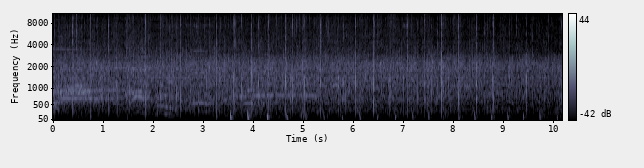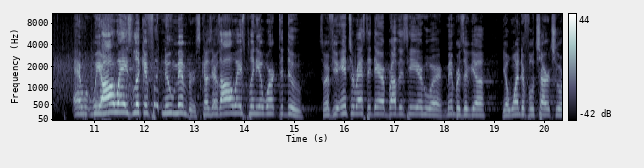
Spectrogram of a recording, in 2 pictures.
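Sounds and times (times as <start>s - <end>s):
audience applause welcoming a church men's group: 0.0s - 11.4s
speech: 10.6s - 20.3s.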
